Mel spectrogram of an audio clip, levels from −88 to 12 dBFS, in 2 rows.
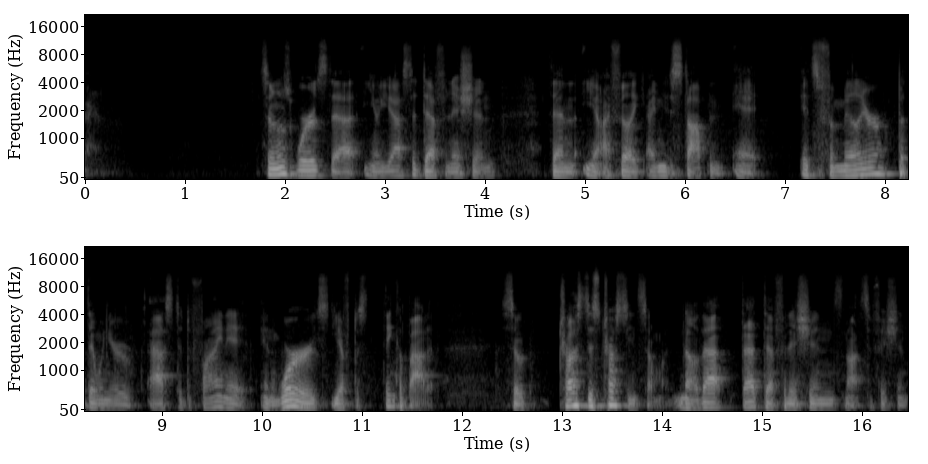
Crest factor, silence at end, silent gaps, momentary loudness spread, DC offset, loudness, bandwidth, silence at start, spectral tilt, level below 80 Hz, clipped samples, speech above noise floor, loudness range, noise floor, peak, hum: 22 dB; 0 s; none; 16 LU; under 0.1%; -39 LUFS; 11.5 kHz; 0 s; -6.5 dB/octave; -80 dBFS; under 0.1%; 44 dB; 4 LU; -82 dBFS; -18 dBFS; none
